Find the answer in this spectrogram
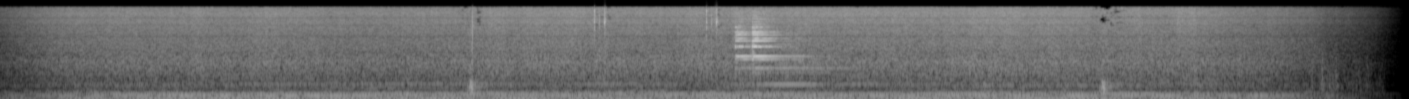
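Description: Steady low rumble of a motor yacht's engines underway with the rush of its wake, fading in at the start and out at the end. A few clicks and a short bright chime come about halfway through.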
